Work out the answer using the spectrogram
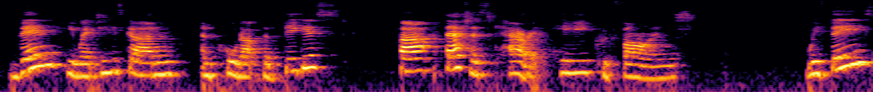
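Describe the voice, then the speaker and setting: A woman reading a picture book aloud to a dog, adding gentle chatty asides between pages. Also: a little high. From Australia. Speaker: storybook reader. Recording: roomy room, mic far off.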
